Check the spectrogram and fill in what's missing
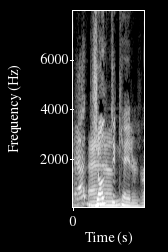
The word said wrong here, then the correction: adjudicators: right? Is this how it's pronounced? Adjunctators? – Adjudicators.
